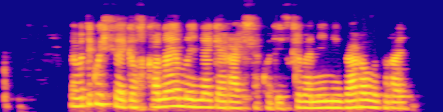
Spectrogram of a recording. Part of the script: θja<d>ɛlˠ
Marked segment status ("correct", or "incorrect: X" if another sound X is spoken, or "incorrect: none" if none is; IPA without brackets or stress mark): incorrect: ɡ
